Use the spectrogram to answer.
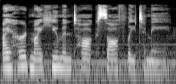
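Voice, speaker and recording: A woman voicing a devoted, perceptive pet cat, telling a story in a measured, earnest way. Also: fairly low pitch, steady tone, lightly acted. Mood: loving, concerned. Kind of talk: first-person dramatic story narration. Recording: narration over prominent music.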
